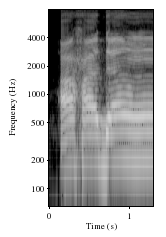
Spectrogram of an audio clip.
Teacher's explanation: Ini ikhfa juga tapi tidak condong ke Eng tapi condong ke Fa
